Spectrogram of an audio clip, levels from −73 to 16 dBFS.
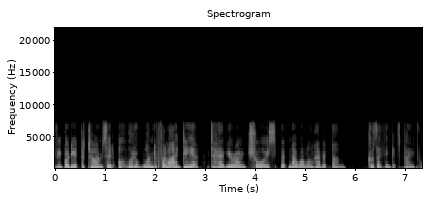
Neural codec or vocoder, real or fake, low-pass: codec, 16 kHz, 4 kbps, FreqCodec, smaller model; fake; 7.2 kHz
